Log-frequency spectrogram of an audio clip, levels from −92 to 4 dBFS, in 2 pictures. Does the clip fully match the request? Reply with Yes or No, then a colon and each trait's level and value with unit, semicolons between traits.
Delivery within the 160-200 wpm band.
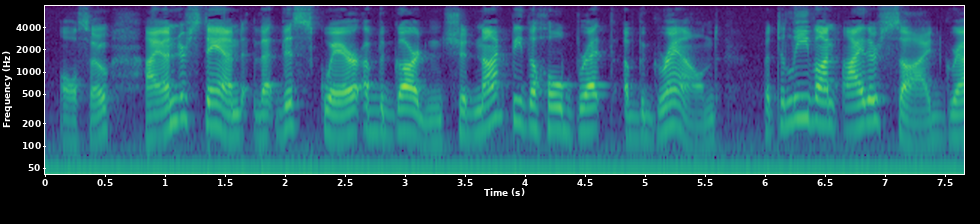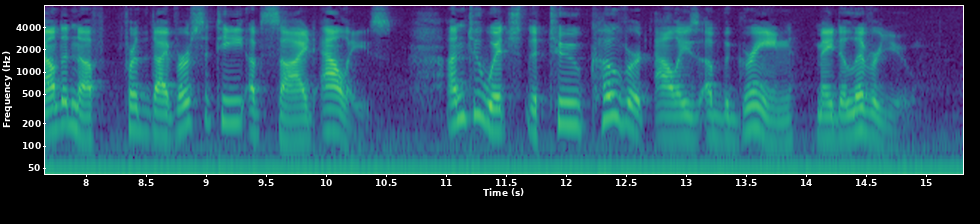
Yes: average, 170 wpm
